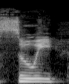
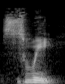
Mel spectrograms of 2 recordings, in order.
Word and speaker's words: Sui: sweet and first off what's how is it pronounced it is Sweet It Is Not sui I've been corrected multiple times so if you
